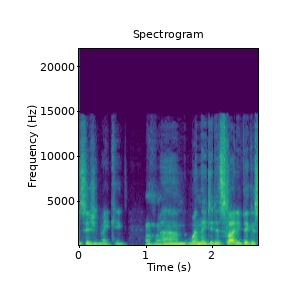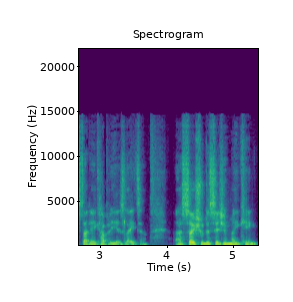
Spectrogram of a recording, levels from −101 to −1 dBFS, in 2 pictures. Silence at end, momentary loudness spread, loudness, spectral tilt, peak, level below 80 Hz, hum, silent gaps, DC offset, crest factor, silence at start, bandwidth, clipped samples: 0 s; 17 LU; -22 LUFS; -4.5 dB/octave; -2 dBFS; -56 dBFS; none; none; under 0.1%; 20 dB; 0 s; 15 kHz; under 0.1%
